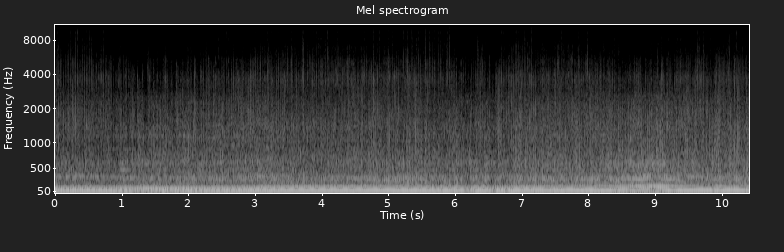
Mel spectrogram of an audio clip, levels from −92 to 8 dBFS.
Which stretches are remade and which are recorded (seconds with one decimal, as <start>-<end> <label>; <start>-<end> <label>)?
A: 0.0-1.2 recorded; 1.2-5.7 remade; 5.7-7.2 recorded; 7.2-8.7 remade; 8.7-10.4 recorded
